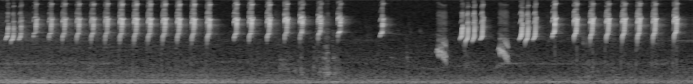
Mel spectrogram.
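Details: Energetic long-tailed shrike song: long series of rapid, evenly spaced high chips, a pause with two lower descending slurred notes, then the rapid chipping resumes.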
